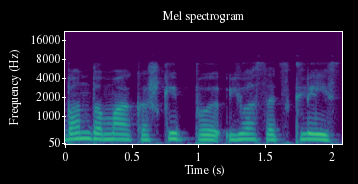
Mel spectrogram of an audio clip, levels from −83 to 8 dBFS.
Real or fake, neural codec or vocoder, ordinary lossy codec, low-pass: real; none; Opus, 32 kbps; 7.2 kHz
